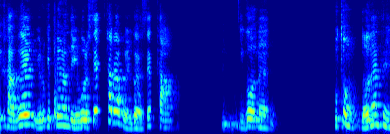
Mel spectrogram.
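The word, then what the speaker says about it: θ: 그 각을 이렇게 표현하는데 이걸 세타라고 읽어요. 세타. 이거는 보통 너네한테는 이렇게 세타까지 써서 주진 않는데 세타라고 읽고 이 탄젠트 값 있죠.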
